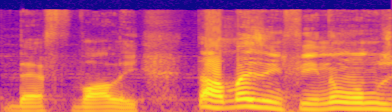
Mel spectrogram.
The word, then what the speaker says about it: Death Valley: Eu acho que pronunciei certo, quando tem TH aí, tá, equivale ao som de F, Death Valley.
